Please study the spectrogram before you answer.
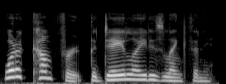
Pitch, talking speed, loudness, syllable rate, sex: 210 Hz, 210 wpm, -17 LUFS, 5.3 syllables/s, female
